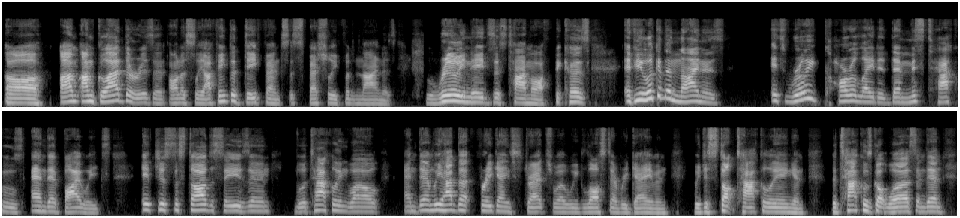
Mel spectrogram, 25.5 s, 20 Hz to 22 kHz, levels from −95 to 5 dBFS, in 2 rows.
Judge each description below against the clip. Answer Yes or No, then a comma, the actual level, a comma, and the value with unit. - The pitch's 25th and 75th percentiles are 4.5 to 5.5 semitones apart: Yes, average, 5.2 semitones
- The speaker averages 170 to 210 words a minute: Yes, average, 175 wpm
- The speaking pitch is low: No, medium, 145 Hz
